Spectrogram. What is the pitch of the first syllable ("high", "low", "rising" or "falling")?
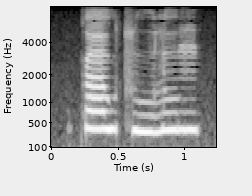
high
